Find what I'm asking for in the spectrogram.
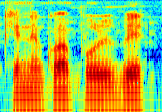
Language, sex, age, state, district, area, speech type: Assamese, male, 45-60, Assam, Golaghat, urban, spontaneous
